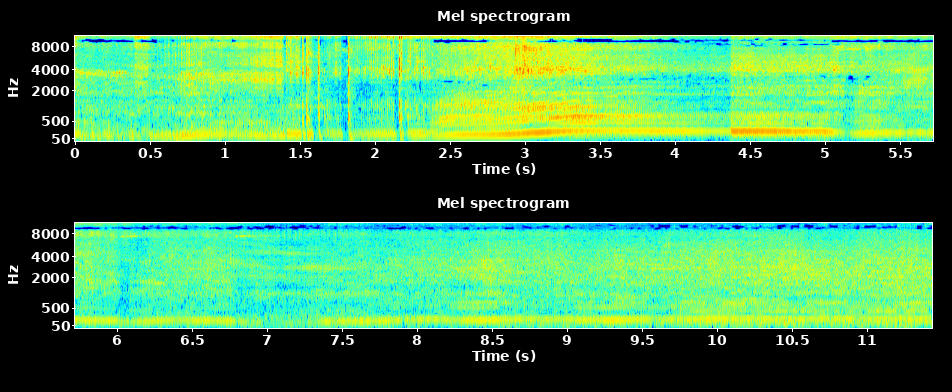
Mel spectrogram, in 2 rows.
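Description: Can-Am Maverick X3 UTV's turbocharged three-cylinder engine revving hard. Its pitch climbs steeply about two seconds in and holds high, then rises and falls repeatedly with the throttle.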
